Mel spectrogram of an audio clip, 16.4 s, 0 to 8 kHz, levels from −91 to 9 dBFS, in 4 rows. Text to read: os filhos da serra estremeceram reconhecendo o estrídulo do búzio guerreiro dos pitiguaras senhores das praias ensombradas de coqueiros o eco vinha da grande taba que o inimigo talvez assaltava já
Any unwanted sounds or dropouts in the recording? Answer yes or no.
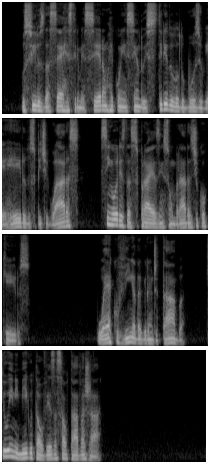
no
